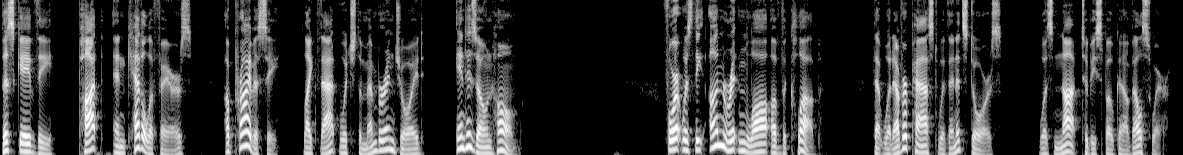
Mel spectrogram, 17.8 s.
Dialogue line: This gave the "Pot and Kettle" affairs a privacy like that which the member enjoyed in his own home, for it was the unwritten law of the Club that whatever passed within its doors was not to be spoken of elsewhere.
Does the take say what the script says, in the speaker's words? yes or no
yes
